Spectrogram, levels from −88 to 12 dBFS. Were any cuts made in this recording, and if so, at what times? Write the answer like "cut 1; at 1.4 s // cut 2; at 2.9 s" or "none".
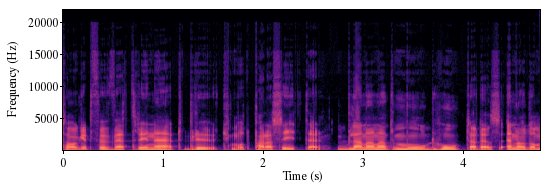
cut 1; at 2.7 s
